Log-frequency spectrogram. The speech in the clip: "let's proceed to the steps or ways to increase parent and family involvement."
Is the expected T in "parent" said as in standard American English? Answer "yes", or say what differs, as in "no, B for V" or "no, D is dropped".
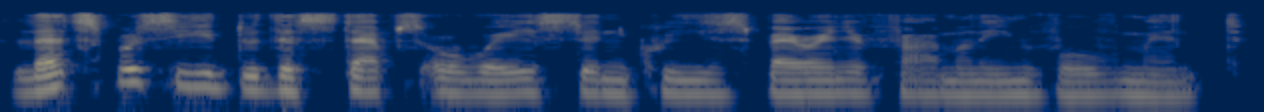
no, T is dropped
